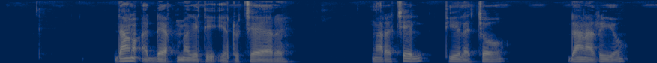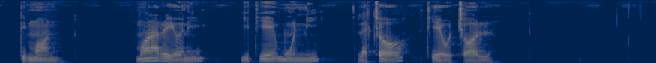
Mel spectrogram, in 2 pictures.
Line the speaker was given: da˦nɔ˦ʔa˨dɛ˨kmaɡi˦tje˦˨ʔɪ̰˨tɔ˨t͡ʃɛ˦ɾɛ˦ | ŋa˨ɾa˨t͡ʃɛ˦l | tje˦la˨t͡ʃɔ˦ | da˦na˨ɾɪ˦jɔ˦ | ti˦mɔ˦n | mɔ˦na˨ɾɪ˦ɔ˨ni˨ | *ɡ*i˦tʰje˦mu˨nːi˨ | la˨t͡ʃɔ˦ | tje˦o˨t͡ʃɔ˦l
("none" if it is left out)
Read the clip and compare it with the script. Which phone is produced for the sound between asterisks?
ɡ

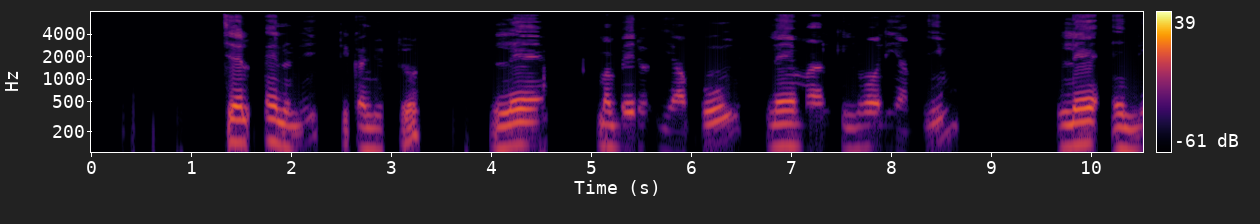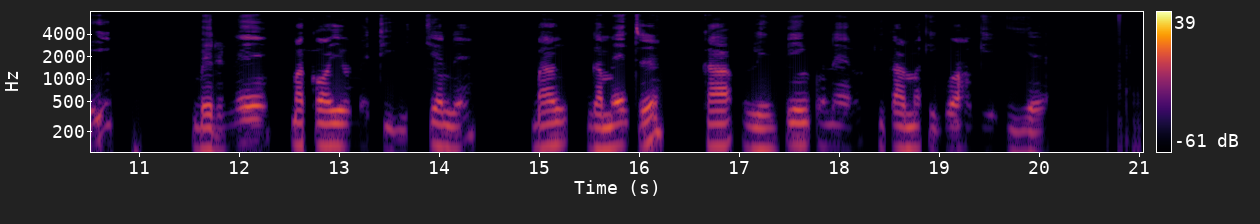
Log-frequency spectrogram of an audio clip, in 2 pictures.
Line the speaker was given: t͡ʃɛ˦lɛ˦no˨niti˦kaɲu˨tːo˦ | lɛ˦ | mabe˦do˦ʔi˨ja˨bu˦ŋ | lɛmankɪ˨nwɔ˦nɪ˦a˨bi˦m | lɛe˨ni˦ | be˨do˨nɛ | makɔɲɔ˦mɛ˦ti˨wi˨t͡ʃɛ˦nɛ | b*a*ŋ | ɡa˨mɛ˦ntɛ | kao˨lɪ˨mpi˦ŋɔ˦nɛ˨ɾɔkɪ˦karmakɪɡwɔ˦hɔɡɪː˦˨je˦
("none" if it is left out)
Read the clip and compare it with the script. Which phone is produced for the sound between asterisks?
a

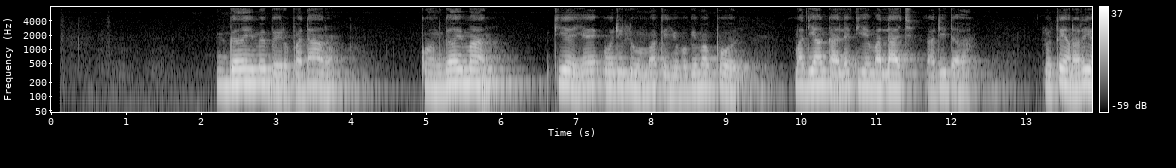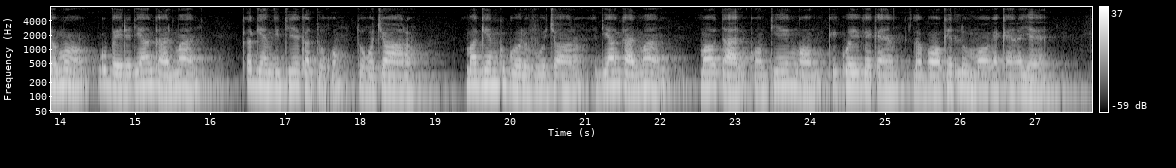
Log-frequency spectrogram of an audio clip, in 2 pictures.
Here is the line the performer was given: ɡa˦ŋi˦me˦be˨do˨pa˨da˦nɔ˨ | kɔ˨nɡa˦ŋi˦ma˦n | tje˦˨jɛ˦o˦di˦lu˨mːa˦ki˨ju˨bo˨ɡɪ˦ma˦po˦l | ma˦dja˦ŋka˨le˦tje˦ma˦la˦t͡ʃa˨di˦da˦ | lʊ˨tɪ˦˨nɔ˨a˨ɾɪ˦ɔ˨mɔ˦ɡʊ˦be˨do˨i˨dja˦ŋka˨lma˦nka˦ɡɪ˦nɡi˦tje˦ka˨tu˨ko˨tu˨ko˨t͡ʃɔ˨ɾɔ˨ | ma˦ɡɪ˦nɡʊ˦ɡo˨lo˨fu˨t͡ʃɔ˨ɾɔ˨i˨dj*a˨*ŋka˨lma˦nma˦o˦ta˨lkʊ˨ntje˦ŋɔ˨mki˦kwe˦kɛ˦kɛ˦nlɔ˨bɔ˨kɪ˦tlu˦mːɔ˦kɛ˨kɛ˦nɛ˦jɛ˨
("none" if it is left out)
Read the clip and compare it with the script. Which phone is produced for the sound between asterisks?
a˦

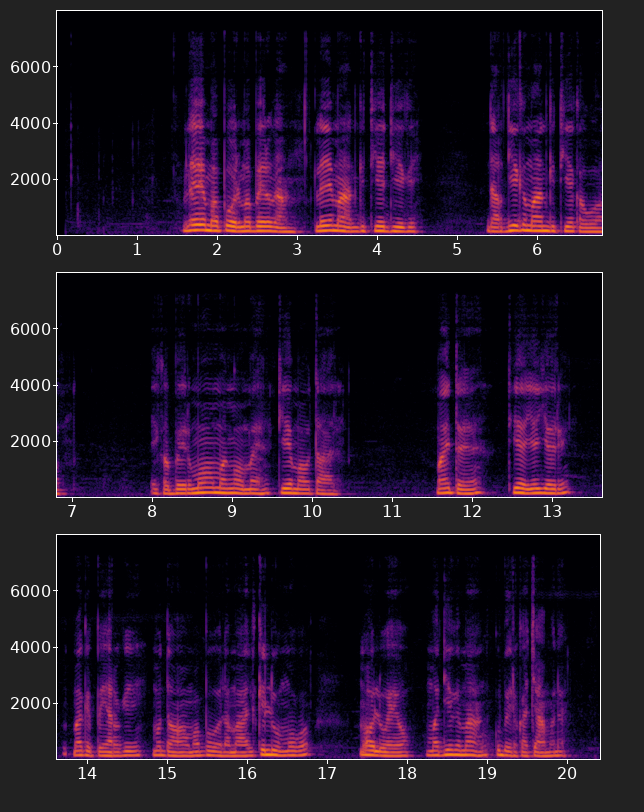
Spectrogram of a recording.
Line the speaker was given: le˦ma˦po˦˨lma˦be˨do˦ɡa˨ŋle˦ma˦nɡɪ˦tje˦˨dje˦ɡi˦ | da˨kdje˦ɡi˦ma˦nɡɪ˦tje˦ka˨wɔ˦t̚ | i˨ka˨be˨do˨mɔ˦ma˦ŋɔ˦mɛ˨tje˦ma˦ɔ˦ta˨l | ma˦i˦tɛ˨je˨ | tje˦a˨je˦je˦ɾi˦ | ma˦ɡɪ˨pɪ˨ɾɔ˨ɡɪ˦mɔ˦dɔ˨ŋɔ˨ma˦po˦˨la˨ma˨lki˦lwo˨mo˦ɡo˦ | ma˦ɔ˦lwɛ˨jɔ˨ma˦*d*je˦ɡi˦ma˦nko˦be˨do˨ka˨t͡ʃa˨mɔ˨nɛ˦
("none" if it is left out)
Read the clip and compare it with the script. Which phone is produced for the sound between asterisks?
d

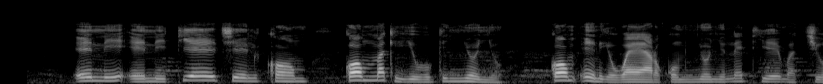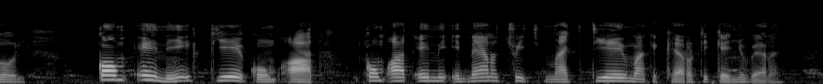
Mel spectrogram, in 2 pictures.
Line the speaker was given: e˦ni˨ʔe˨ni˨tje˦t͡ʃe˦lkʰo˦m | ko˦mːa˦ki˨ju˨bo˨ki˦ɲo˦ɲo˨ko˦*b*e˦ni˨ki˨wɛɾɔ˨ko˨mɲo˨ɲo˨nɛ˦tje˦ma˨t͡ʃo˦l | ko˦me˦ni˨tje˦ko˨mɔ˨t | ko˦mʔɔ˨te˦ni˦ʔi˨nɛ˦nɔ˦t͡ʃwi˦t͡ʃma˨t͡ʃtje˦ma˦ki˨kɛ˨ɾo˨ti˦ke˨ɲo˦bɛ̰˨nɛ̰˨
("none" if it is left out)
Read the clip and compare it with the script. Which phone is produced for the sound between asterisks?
m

